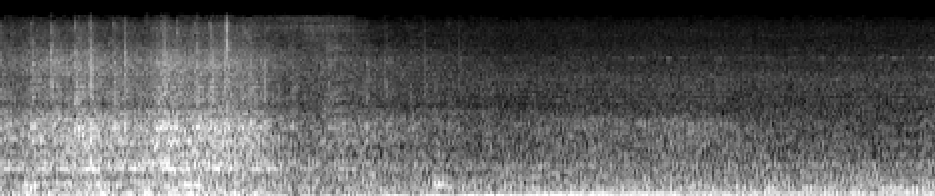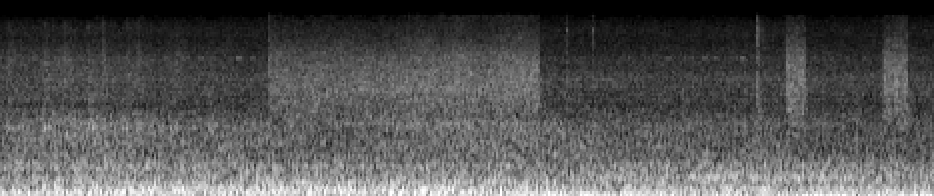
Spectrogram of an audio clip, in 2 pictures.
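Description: A bus engine hums steadily and speeds up as the bus drives off.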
